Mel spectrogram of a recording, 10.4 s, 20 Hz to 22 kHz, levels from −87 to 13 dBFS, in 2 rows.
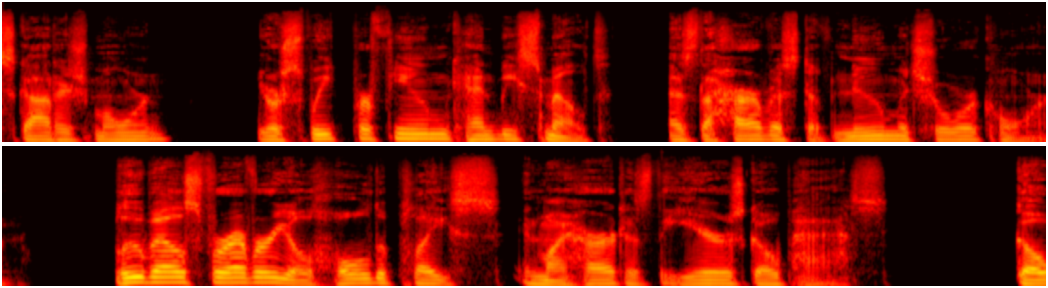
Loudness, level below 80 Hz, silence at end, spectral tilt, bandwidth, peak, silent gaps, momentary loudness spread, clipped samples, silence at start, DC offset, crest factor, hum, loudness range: -28 LUFS; -56 dBFS; 0 s; -5 dB/octave; 17.5 kHz; -10 dBFS; 0.99-1.22 s, 5.41-5.75 s, 9.88-10.28 s; 15 LU; under 0.1%; 0 s; under 0.1%; 18 dB; none; 5 LU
